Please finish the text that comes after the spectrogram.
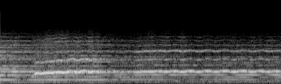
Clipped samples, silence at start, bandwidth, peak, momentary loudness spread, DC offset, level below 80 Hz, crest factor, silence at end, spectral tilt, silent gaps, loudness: under 0.1%; 0 s; 5 kHz; -6 dBFS; 6 LU; under 0.1%; -58 dBFS; 12 dB; 0 s; -7.5 dB/octave; none; -19 LUFS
